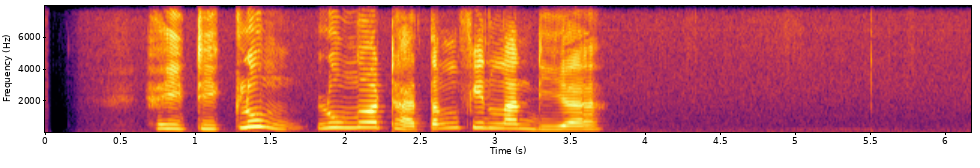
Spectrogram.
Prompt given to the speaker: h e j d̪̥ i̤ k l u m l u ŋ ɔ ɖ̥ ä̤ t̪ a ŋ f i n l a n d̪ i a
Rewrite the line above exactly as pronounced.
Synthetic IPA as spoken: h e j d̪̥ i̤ k l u m l u ŋ ɔ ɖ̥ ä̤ t̪ ə ŋ f i n l a n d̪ i a

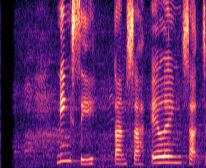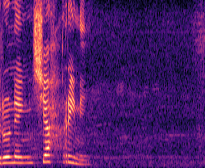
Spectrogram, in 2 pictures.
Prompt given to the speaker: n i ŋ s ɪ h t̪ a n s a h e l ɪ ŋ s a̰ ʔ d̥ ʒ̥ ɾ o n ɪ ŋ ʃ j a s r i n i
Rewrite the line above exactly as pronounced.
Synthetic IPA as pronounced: n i ŋ s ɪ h t̪ a n s a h e l ɪ ŋ s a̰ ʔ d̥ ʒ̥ ɾ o n ɪ ŋ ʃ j a h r i n i

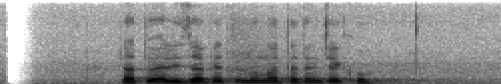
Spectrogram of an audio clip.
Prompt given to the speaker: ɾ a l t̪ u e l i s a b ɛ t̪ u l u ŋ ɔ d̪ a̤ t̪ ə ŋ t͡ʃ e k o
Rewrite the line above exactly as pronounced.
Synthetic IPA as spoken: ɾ a t̪ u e l i z a b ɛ t̪ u l u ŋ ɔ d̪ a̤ t̪ ə ŋ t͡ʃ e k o

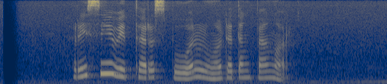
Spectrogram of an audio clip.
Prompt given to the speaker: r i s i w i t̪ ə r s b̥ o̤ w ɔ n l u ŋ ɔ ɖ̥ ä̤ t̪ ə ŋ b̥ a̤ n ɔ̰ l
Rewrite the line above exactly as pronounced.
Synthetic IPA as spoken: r i s i w i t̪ ə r s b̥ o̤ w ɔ n l u ŋ ɔ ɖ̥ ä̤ t̪ ə ŋ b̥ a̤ ŋ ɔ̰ r

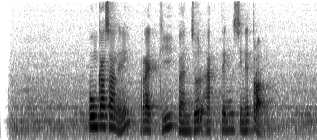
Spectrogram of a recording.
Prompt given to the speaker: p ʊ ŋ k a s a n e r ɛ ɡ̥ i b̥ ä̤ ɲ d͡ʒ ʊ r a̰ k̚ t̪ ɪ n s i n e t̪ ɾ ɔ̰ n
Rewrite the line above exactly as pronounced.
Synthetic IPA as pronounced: p u ŋ k a s a n e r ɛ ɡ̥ i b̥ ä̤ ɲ d͡ʒ ʊ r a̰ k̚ t̪ ɪ ŋ s i n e t̪ ɾ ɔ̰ n

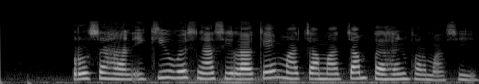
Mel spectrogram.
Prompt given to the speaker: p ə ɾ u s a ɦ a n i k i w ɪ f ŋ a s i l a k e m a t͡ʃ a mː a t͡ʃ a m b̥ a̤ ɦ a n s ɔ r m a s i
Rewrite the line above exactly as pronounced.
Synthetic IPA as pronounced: p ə ɾ u s a ɦ a n i k i w ɪ s ŋ a s i l a k e m a t͡ʃ a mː a t͡ʃ a m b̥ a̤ ɦ a n f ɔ r m a s i

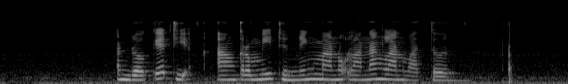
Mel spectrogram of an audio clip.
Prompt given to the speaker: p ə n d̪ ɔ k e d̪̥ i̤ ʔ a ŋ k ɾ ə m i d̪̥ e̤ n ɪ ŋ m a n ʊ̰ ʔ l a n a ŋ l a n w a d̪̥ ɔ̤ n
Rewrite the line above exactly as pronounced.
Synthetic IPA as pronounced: ʔ ə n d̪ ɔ k e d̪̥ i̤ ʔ a ŋ k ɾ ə m i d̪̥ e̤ n ɪ ŋ m a n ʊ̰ ʔ l a n a ŋ l a n w a d̪̥ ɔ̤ n

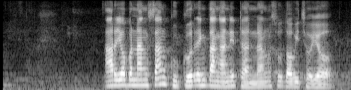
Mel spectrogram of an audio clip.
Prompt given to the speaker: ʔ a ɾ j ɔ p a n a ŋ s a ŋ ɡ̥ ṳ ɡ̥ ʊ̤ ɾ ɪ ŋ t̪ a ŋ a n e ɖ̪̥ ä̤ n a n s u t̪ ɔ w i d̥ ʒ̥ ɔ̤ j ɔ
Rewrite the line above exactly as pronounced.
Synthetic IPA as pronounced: ʔ a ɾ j ɔ p ə n a ŋ s a ŋ ɡ̥ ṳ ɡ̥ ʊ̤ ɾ ɪ ŋ t̪ a ŋ a n e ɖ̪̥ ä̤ n a ŋ s u t̪ ɔ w i d̥ ʒ̥ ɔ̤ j ɔ

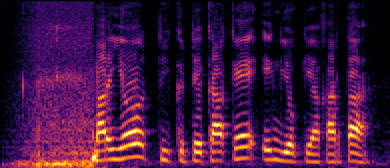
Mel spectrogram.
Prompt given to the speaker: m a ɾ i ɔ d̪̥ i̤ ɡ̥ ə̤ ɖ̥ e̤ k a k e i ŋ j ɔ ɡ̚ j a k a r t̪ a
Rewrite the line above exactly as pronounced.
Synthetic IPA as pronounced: m a ɾ i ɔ d̪̥ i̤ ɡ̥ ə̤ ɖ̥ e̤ k a k e ɪ ŋ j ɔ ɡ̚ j a k a r t̪ a

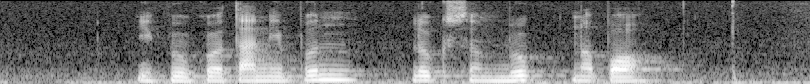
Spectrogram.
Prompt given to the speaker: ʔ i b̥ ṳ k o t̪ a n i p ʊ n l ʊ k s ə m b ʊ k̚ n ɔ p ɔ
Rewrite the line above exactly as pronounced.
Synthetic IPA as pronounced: ʔ i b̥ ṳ k o t̪ a n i p ʊ n l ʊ k s ə m b ʊ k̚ n ɔ p ɔ

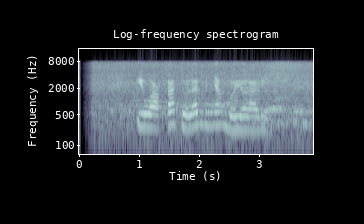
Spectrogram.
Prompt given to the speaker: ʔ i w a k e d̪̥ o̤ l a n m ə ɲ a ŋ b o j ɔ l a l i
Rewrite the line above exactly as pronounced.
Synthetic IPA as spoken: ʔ i w a k a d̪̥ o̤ l a n m ə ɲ a ŋ b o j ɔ l a l i

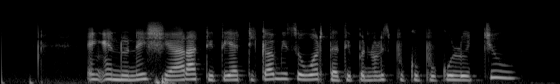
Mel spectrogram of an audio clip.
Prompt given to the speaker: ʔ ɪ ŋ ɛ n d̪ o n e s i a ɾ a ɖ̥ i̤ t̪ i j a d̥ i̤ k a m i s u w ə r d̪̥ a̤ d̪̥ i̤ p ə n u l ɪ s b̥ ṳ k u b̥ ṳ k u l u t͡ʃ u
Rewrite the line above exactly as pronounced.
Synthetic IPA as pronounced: ʔ ɪ ŋ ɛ n d̪ o n e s i a ɾ a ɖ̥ i̤ t̪ i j a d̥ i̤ k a m i s u w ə r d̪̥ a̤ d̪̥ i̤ p ə n u l ɪ s b̥ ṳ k u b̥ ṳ k u l u t͡ʃ u

